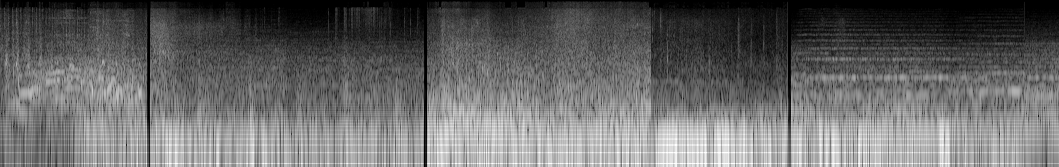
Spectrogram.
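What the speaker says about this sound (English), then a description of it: "Arif had laid a trap for Fadlan, causing him to die in an explosion." A trap blast killing a man in a dramatic action scene, heavy booming rumble that swells twice in sustained roaring bursts, followed by a dense mechanical, ratcheting drone with layered low tones.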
